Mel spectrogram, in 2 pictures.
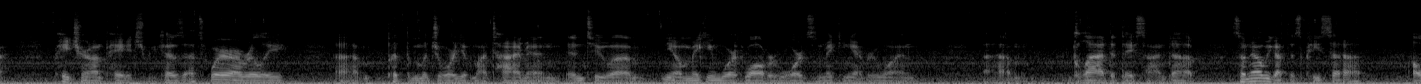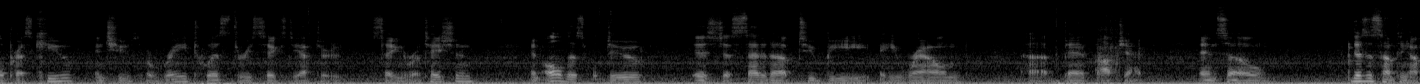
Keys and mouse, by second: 0.0 x, 1.4 ctrl+Tab, 3.2 g, 5.1 g, 6.6 Tab, 8.2 Tab, 9.1 Tab, 10.1 Tab, 11.3 Tab, 14.0 q, 16.4 ctrl+a, 18.4 a, 19.1 click, 19.4 q, 20.5 middle drag, 22.3-24.5 middle drag.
